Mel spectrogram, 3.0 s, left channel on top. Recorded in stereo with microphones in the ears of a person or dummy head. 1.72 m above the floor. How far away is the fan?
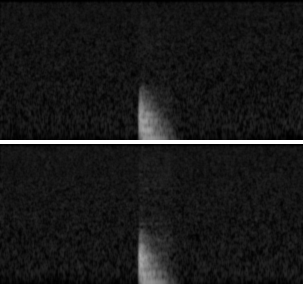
No fan in this recording.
